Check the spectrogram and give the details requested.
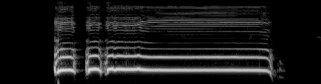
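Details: Morning crow of a rooster crowing non-stop: two short clipped syllables open it, followed by a loud, even, richly harmonic note held for about one and a half seconds before it breaks off abruptly into silence.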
